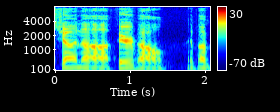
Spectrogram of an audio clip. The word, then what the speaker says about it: Favreau: One because it's John Favreau, if I'm pronouncing that right. Favreau.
